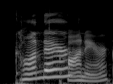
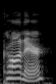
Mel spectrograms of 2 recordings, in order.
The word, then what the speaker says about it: Conair: The airline Conair? – Conair. – Conair. That's how you say it.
